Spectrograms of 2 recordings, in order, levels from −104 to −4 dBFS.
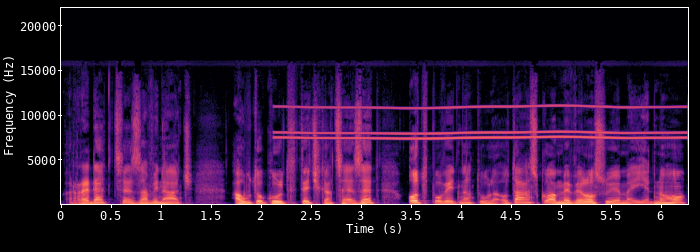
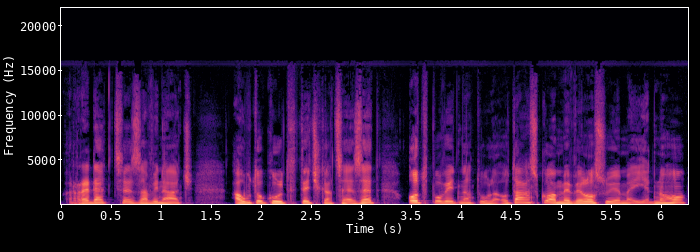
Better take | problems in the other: second | high-pitched whine; loud; from 2 s on; 7.5 kHz, 7 dB below the speech

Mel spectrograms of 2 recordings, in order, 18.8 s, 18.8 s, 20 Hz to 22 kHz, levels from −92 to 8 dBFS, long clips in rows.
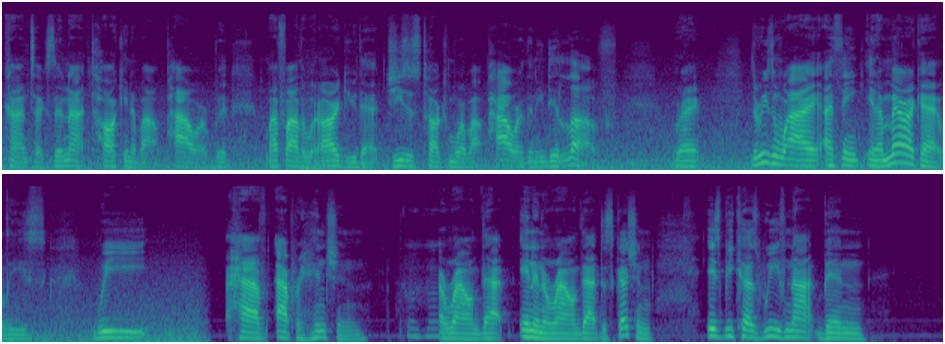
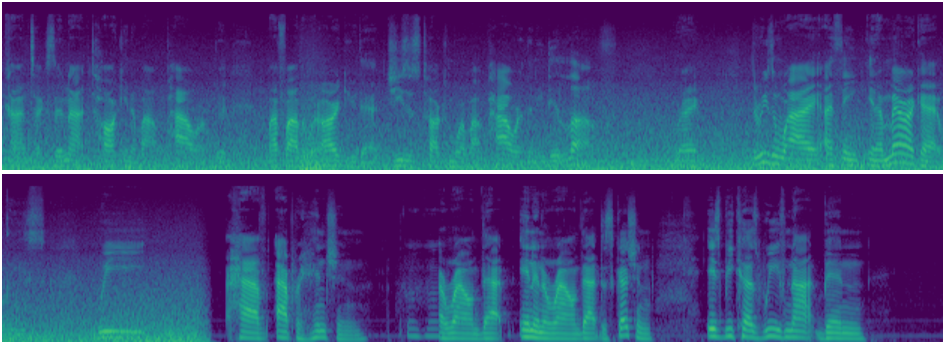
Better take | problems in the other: first | wind noise on the microphone; heavy; until 11 s; 10 dB below the speech; occasional gusts in the first

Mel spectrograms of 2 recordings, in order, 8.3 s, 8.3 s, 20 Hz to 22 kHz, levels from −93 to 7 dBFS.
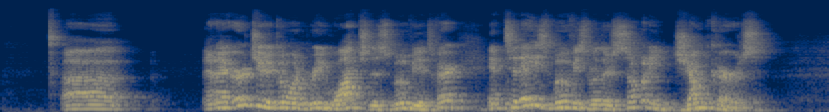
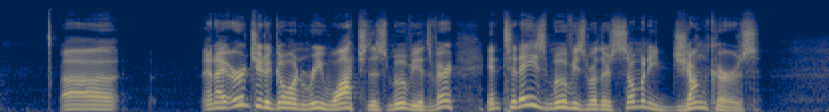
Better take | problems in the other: second | off-mic speech; far // room echo; slight; dies away in 0.4 s

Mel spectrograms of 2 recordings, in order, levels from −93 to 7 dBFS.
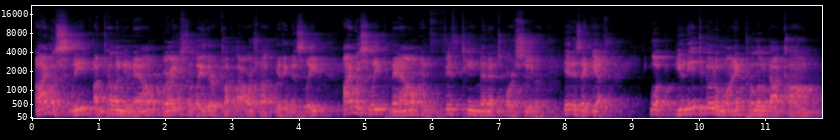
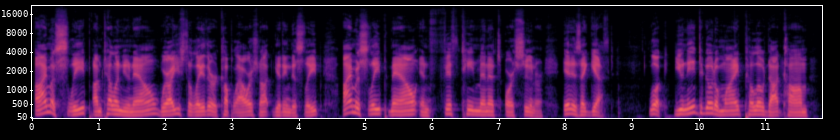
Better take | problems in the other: second | room echo; noticeable; dies away in 1 s // off-mic speech; somewhat distant

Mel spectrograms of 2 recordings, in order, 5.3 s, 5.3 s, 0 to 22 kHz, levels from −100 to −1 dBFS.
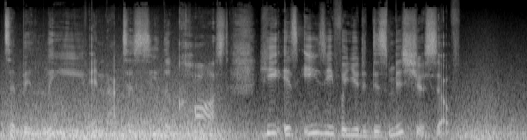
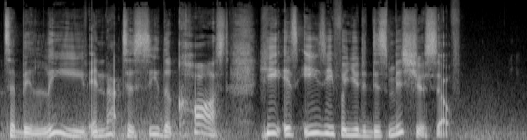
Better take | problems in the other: second | wind noise on the microphone; heavy; 2 dB below the speech; occasional gusts in the second

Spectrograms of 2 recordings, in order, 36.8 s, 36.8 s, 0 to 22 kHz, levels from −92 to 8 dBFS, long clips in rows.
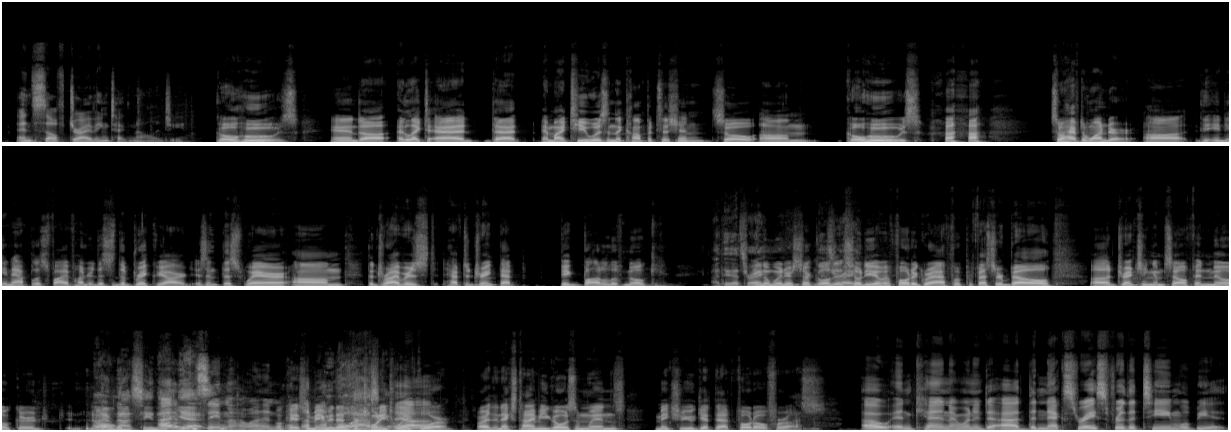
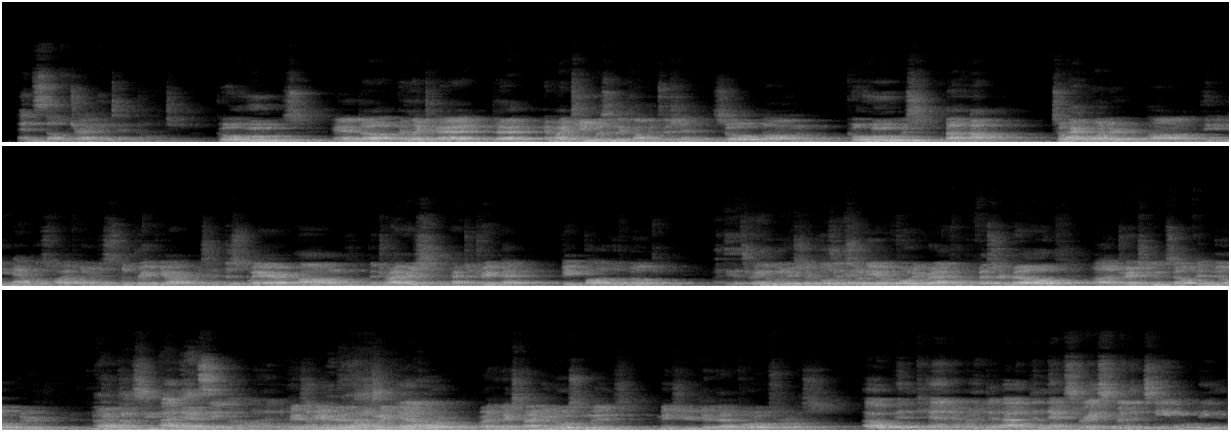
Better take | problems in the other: first | off-mic speech; far // room echo; strong; dies away in 1.7 s

